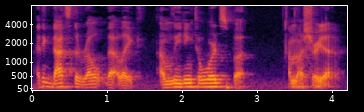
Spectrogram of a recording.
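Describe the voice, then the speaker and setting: A dental student in his early twenties, appearing as a guest on a casual podcast, talks earnestly and a bit hesitantly, filling his speech with lots of "like." His mid-range, dark-toned voice is very animated and moves at a normal speed.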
